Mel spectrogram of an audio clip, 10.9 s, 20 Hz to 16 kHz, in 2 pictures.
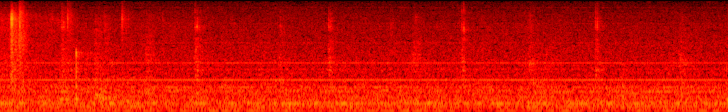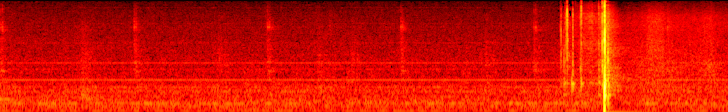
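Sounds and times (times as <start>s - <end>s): wall clock ticking: 0.0s - 9.6s
faint steady hum: 0.0s - 10.9s
quick clicks: 9.7s - 10.2s.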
